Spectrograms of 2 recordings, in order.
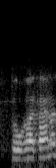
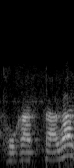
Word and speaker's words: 도가다: 의사, 간호사, 노가다는 사실은 도가다입니다. 도가다가 이제 발음이 잘못돼서 노가다가 된 건데, 노가다는 반드시 여기가 불룩한 바지에다가 여기 치가다비를 신습니다.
